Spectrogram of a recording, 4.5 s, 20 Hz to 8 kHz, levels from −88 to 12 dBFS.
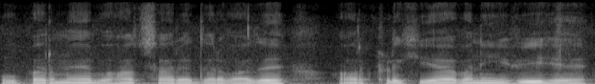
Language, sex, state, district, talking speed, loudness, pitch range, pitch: Hindi, male, Jharkhand, Ranchi, 135 wpm, -16 LUFS, 95-105 Hz, 100 Hz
